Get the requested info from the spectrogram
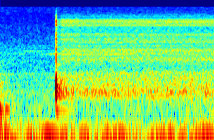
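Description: A single click about half a second in as the lead makes contact, then faint steady hiss of static from a small portable radio's output fed straight into a passive PC speaker, unamplified.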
